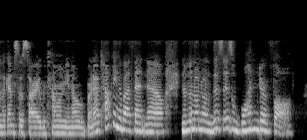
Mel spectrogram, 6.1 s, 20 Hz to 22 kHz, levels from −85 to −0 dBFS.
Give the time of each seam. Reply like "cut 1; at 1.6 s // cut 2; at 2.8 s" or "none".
cut 1; at 3.8 s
